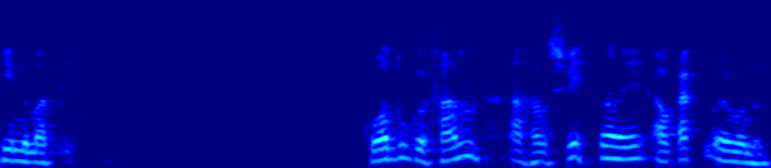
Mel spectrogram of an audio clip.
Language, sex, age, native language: Icelandic, male, 60-69, Icelandic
